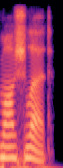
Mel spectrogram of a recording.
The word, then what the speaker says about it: meglet: organization of the do the meglet pronounced mlet like magical tablet was a replica of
